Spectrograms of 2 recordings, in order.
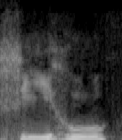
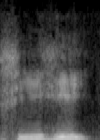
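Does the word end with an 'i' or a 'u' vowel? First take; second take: u; i. First: The final vowel is a rounded 'u' sound. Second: The final vowel is a front 'i' sound. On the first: The speaker calls it wrong. "instead of saying fihu" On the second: The speaker calls it right. "it's just easy in pronunciation"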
